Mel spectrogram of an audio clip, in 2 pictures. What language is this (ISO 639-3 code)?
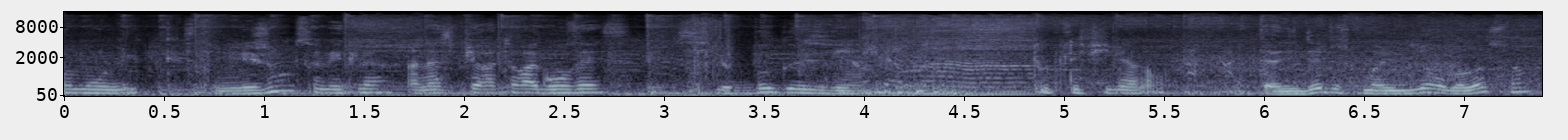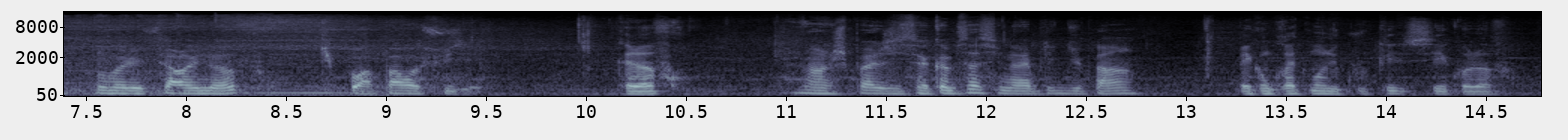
fra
